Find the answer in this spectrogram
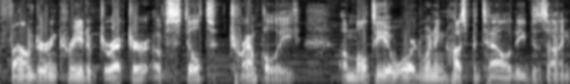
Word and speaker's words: Stylt: So I'm speaking today with Erik Nissen Johansen of Stylt. Am I pronouncing that right, Erik? Stylt? Yes, Stylt, Okay.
